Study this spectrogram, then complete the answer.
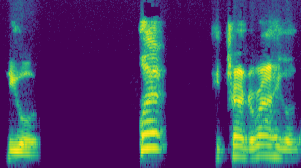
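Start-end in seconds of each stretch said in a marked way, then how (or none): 1.4-1.7 higher, sharp mock surprise; retold surprised what. Retelling a guard's reaction on the bus, in raised mock surprise. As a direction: quote the guy's startled reaction.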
